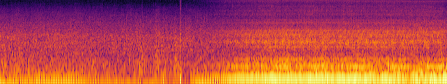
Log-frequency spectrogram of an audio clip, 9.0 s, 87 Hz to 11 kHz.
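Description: A tractor engine in Farming Simulator 25 drones at a steady low hum, then grows louder and fuller midway as it pulls along, with no talk over it.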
